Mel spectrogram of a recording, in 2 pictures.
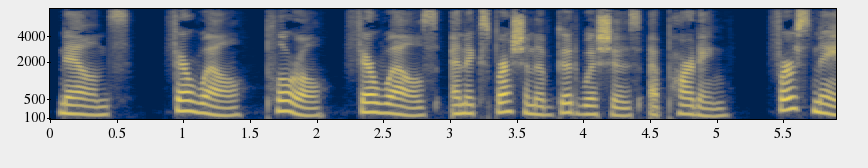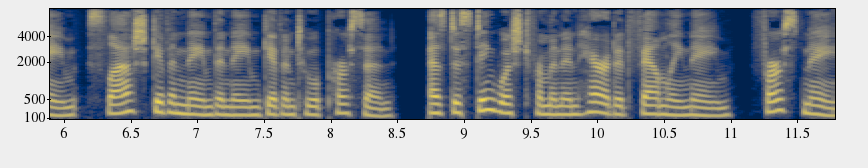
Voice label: voiceover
